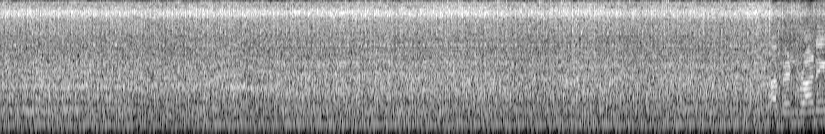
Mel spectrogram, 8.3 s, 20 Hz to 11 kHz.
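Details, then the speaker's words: Craftsman 7HP green self-propelled lawn mower, long hard to start despite lapped valves, checked keyway and carb cleanings; after about an ounce of Seafoam in the fuel, steady even buzz, no hunting or stumbling; runs smoothly. "I'm gonna let this run for a while [Music] as you can see it no longer hesitates nationally runs pretty smooth"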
